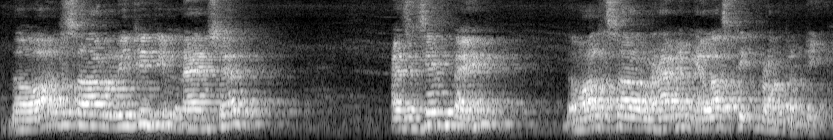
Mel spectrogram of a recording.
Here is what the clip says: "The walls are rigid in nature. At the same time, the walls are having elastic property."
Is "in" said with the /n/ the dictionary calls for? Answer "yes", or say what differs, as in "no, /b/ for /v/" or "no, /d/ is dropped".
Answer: no, /l/ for /n/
